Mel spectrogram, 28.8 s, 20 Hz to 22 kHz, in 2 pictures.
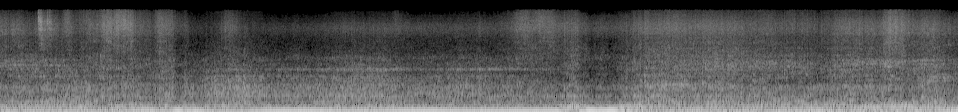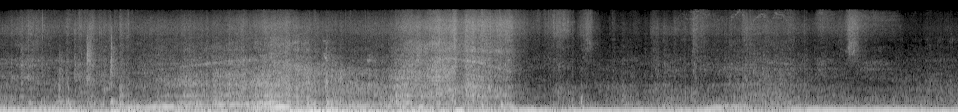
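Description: BMW M6 heard from inside the cabin, moving with a steady low rumble. About 16 seconds in it revs up, its pitch rising for a few seconds, then settles back to the rumble.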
